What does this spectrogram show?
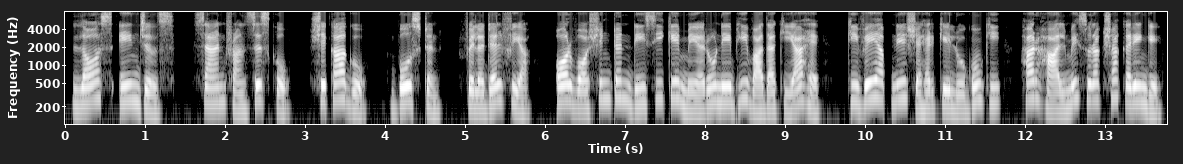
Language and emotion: Hindi, neutral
